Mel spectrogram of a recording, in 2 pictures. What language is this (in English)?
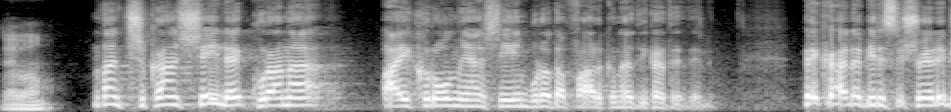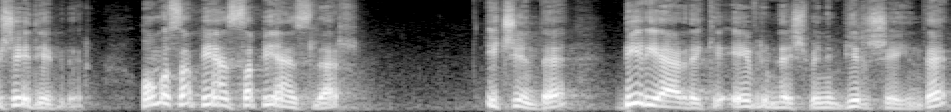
Turkish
